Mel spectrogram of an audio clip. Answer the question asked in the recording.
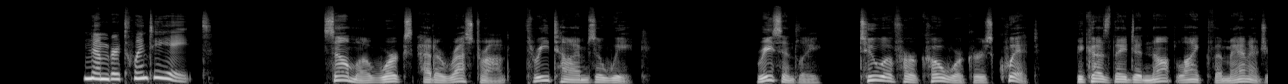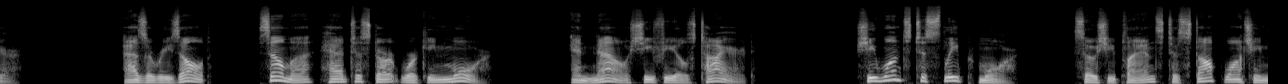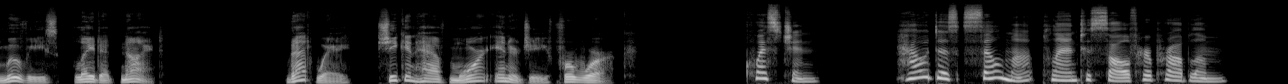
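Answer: By stopping watching movies late at night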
